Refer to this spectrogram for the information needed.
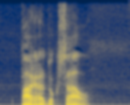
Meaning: paradoxical
- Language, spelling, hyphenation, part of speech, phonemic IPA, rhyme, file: Dutch, paradoxaal, pa‧ra‧do‧xaal, adjective, /ˌpaːraːdɔkˈsaːl/, -aːl, Nl-paradoxaal.ogg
